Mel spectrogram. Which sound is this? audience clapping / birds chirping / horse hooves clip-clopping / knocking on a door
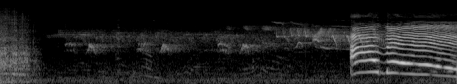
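birds chirping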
